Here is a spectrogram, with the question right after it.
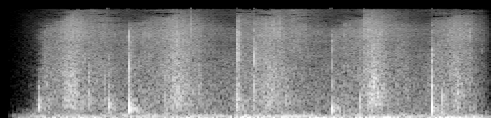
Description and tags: Light Footsteps
walk, stairs, leg, footsteps, feet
